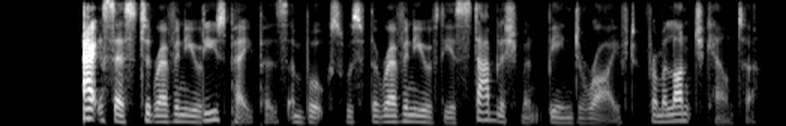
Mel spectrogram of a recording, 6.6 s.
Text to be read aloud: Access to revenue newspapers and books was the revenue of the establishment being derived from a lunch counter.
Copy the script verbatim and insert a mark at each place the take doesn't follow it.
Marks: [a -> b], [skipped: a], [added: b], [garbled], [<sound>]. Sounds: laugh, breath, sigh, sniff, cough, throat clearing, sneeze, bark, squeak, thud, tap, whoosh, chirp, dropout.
Access to revenue newspapers and books was the revenue of the establishment being derived from a lunch counter.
